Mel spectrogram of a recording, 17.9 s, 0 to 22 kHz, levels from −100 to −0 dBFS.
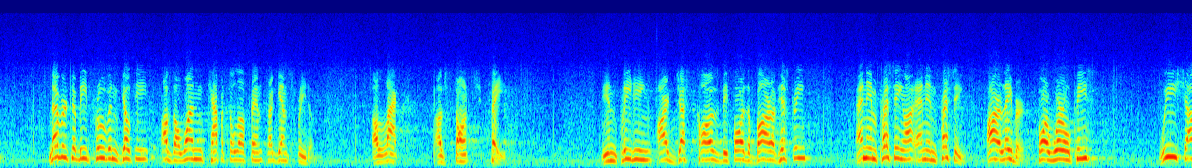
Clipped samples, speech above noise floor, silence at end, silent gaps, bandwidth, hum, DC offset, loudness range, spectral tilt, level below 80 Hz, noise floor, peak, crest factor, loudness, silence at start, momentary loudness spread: under 0.1%; 30 dB; 0 s; none; 4.6 kHz; none; under 0.1%; 6 LU; -9 dB/octave; -64 dBFS; -52 dBFS; -8 dBFS; 16 dB; -23 LUFS; 0.75 s; 11 LU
